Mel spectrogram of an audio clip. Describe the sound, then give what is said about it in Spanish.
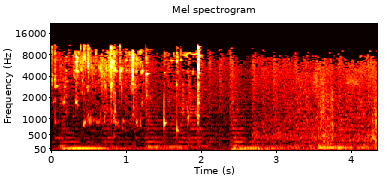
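Liquid trickling and dripping as fluid drawn from a dragon's tail fills a dart, with a couple of sharp clicks over a low, steady hum. “Grimmel saca líquido de la cola de su dragón. Está en Isla Mema. Llena un dardo.”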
